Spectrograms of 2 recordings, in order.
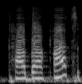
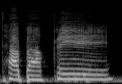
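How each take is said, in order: First: The word ends with a 't' sound. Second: The word ends with an 'e' vowel. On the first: The speaker calls it wrong. "طبقت اشتباهه" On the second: The speaker calls it right. "تلفظ صحیح طبقه"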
